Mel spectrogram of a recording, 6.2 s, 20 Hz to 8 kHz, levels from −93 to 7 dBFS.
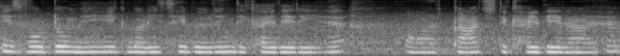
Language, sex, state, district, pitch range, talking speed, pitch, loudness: Hindi, female, Uttar Pradesh, Etah, 250-265 Hz, 175 wpm, 255 Hz, -16 LUFS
